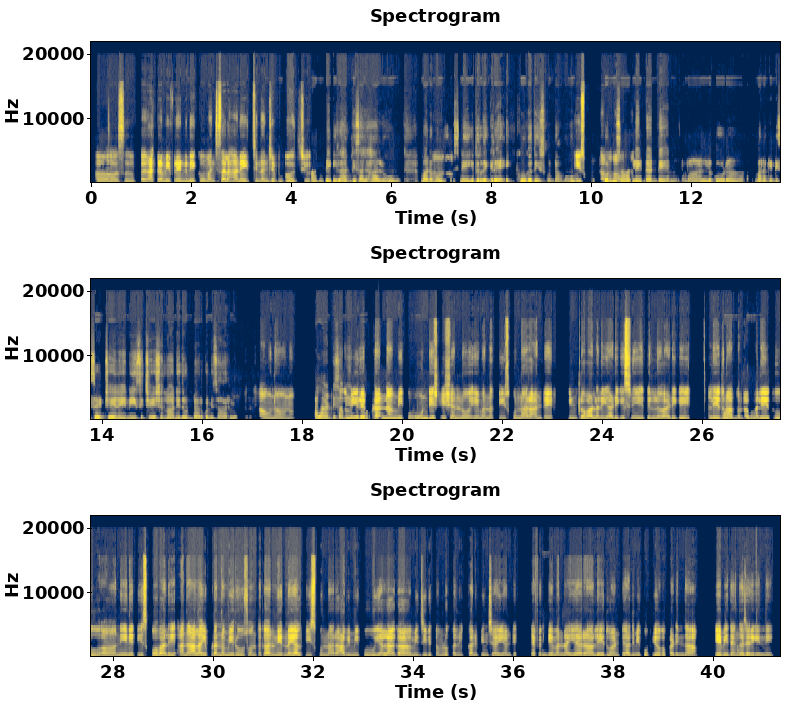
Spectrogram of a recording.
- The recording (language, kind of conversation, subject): Telugu, podcast, సాధారణంగా మీరు నిర్ణయం తీసుకునే ముందు స్నేహితుల సలహా తీసుకుంటారా, లేక ఒంటరిగా నిర్ణయించుకుంటారా?
- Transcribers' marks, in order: in English: "సూపర్"; in English: "ఫ్రెండ్"; static; in English: "డిసైడ్"; "చేయలేని" said as "చేయనేని"; in English: "సిచ్యువేషన్‌లో"; distorted speech; in English: "ఓన్ డెసిషన్‌లో"; in English: "ఎఫెక్ట్"; other background noise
